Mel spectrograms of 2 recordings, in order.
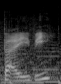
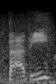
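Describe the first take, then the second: First: The first vowel is long, as in 'day'. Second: The first vowel is short, as in 'cab'. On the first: The speaker calls it right. "instead of baby" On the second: The speaker calls it wrong. "Did she say Babby instead of baby?"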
